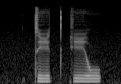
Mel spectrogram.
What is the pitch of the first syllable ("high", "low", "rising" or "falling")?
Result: high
